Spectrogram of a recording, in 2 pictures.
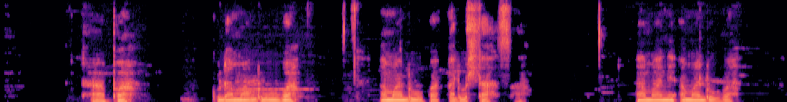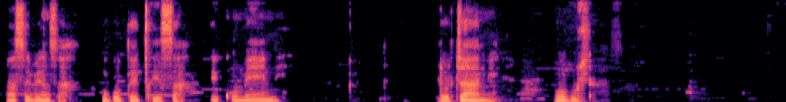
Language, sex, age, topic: North Ndebele, male, 18-24, health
